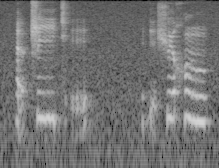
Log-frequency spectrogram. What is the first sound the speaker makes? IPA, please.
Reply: æ̰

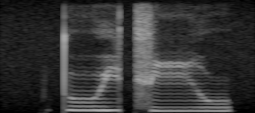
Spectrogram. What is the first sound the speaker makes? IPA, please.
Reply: t̪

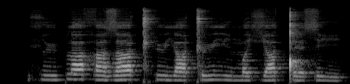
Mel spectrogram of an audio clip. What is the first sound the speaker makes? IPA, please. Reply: ç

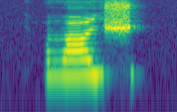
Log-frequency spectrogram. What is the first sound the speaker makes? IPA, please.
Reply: ðˤ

